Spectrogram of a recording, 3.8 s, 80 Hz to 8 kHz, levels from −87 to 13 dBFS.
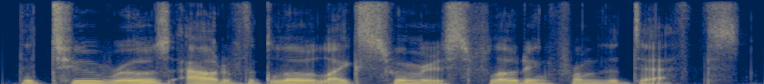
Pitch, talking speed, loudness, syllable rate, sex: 140 Hz, 205 wpm, -18 LUFS, 4.3 syllables/s, male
